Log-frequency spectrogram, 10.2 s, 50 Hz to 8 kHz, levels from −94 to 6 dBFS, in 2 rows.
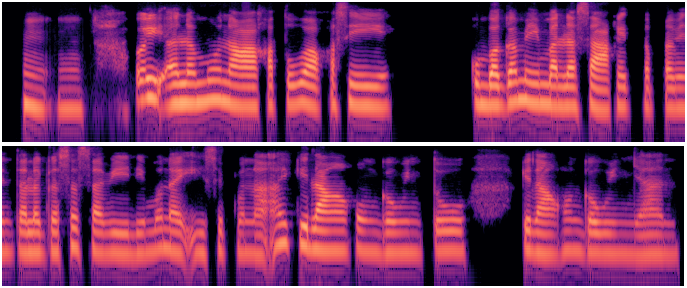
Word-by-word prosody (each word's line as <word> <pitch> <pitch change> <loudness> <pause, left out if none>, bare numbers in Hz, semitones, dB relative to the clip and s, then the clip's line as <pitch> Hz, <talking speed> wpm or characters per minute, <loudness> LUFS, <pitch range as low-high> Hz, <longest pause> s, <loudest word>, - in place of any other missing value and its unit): Mm. 175 -2 -6 0.4
Hoy, 240 +1 +5
alam 205 +2 +4
mo, 235 0 +2
nakakatuwa 190 0 +4
kasi 190 -2 -2 0.6
kumbaga, 200 +1 +4
may 220 -2 +3
malasakit 185 -2 +3
ka 175 - -4
pa 175 - -3
rin 175 0 -4
talaga 175 0 -1
sa 210 - -2
sarili 170 -1 -4
mo. 195 +2 -5
Naisip 175 -2 -5
mo 170 - -8
na, 160 -1 -4
ay, 235 +2 -2
kailangan 190 -5 +3
kong 185 -2 -5
gawin 175 0 -5
'to, 185 0 -4 0.4
kailangan 170 -3 0
kong 185 -1 -9
gawin 170 -1 -4
'yan. 165 0 -6
185 Hz, 165 wpm, -20 LUFS, 175-195 Hz, 0.6 s, Hoy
